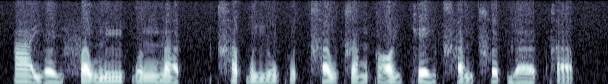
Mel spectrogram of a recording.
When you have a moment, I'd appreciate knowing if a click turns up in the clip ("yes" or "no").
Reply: no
